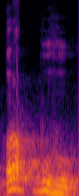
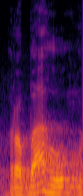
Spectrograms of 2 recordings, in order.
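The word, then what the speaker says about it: رَبُّهُ: Mau nggak mau dibacanya wa kallamahu Rabbuhu, yang menunjukkan bahwa Allah berbicara kepada Musa. Kecuali orang Indonesia yang nggak paham bahasa Arab sama sekali, maka ya bisa aja dibaca wa kallamahu Rabbahu, namanya dia nggak bisa bahasa Arab.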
